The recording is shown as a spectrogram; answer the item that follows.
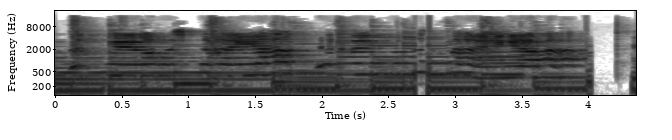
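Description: A young woman singing a song over fingerpicked acoustic guitar accompaniment. The singing and guitar stop together right at the end.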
